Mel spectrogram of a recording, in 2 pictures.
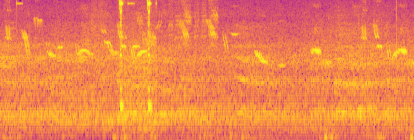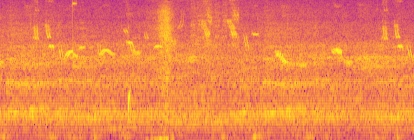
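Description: Closing sound bed under an animated logo card: a steady background full of short chirps, with soft low thumps about once a second. Two sharp clicks come about a second in.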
